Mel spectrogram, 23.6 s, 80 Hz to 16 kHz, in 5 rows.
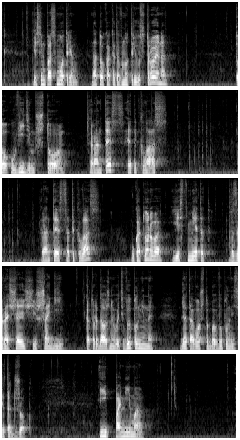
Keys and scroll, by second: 0.4 Left, 0.4 ctrl+x, 1.0 ctrl+x, 1.3 Left, 1.4 Left, 1.4 Left, 1.4 Left, 1.5-1.9 Left, 2.9 alt+., 4.3 Down, 4.6 Right, 4.9 Down, 5.3 Right, 5.5 Right, 6.5 Return, 7.4 ctrl+x, 7.6 1, 8.4 super+=, 8.6 super+=, 9.9 Down, 10.2-10.7 Down, 11.2 Down, 11.4 Down, 11.5 Down, 11.5 Down, 11.6 Down, 11.7 Down, 11.7 Down, 11.7 Down, 11.8 Down, 11.8 Down, 11.9 Down, 11.9 Down, 12.2 Up, 12.3 Up, 12.9 Up, 13.9 alt+f, 14.1 alt+f, 14.3 alt+f, 19.0 Down, 19.3 Down, 19.3 Down, 19.3 Down, 19.4 Down, 19.5 Down, 20.5 Up, 20.7 Up, 20.8 Up, 21.3 Up, 21.5 Up, 21.9 Down, 22.5 Right.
